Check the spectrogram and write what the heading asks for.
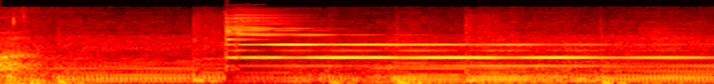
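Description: A single bright bell strike rings out partway through to start round one, its clear tone sustaining steadily to the end while people keep talking underneath.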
